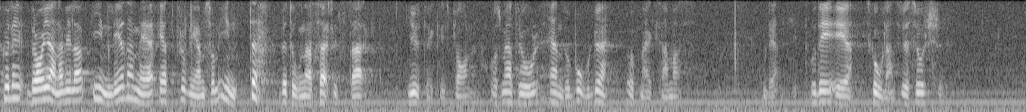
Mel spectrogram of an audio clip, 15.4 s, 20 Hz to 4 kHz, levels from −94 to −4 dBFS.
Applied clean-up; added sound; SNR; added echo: none; none; none; none.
